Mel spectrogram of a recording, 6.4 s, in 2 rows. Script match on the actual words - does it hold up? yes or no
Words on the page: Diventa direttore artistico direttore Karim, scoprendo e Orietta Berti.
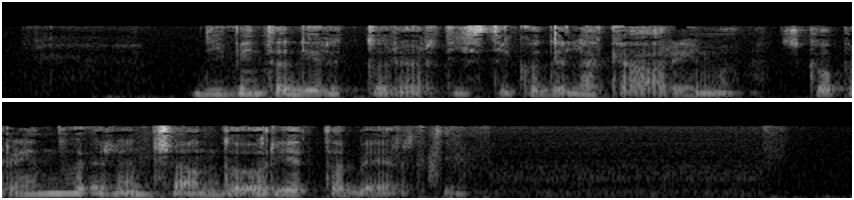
no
